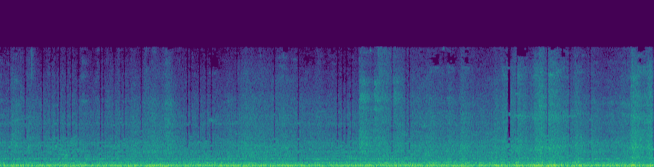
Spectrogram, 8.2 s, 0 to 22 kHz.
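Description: Kawasaki R160B subway train running at speed, heard from inside the car: a steady rumble of wheels on rail, with a few brief clicks.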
